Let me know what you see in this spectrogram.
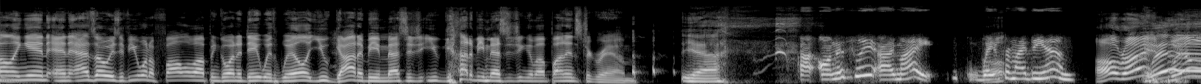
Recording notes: Try to find love over the phone with the callers. Will they be CHOSEN by the singles calling in?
